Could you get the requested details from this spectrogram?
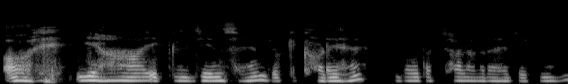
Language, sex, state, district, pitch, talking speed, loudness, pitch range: Hindi, female, Bihar, Purnia, 170 Hz, 170 wpm, -26 LUFS, 165-175 Hz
